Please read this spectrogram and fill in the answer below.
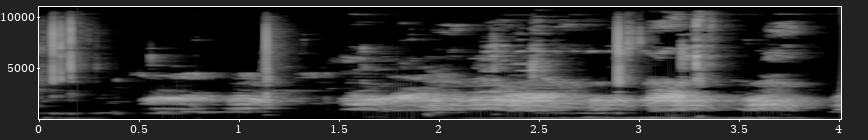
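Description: Harsh bird calls: a short call about half a second in, then a longer, uneven run of calls from about one and a half seconds, over a low hum.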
